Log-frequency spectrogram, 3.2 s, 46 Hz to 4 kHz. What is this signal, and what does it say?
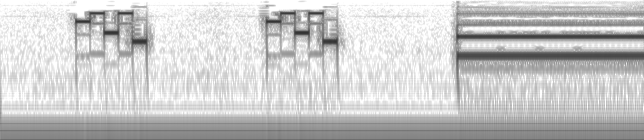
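Five-tone selective call (ZVEI), heard as quick runs of five tones, tones of about 70 ms. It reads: 88441 88441
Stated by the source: ZVEI five-tone selective call received on an SDR, recorded by fire brigade Feuerwehr Orlamünde.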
